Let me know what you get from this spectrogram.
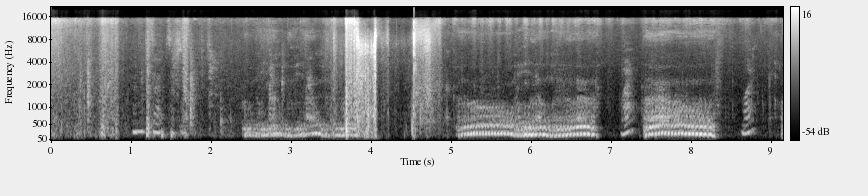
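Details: A female Bichon Frise "talks" back to her owner in long, modulated, wavering grumbles and whines that rise and fall almost like speech, while a woman chats to her between bouts.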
